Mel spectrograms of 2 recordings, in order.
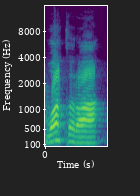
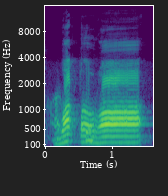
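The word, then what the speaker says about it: وَقْرًا: এখন কি হবে যে একটা জবর চলে যাবে এবং এক আলিফ লম্বা করে আমরা স্টপ করব, ওয়াকরা এইরকম।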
